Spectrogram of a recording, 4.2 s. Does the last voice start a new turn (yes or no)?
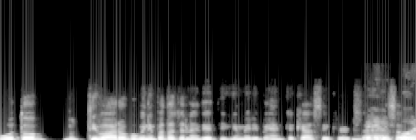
yes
